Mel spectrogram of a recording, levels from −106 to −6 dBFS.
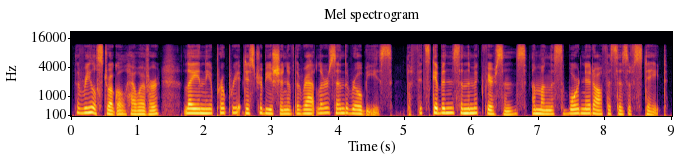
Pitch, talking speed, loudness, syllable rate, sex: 185 Hz, 175 wpm, -19 LUFS, 6.0 syllables/s, female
